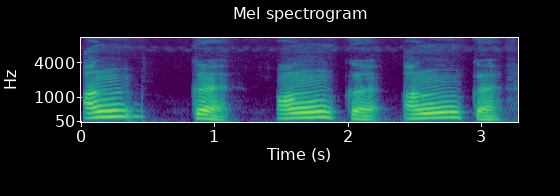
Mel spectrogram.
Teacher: अंक, अंक, अंक कह रहे हैं तो ज़्यादा सांस नाक से निकल रही है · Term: अनुस्वार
